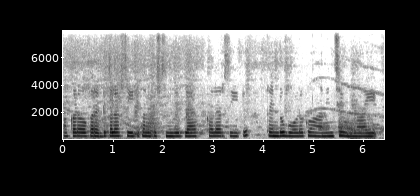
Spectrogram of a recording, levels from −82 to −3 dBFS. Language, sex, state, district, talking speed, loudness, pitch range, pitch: Telugu, female, Telangana, Hyderabad, 120 wpm, -15 LUFS, 245-260 Hz, 250 Hz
